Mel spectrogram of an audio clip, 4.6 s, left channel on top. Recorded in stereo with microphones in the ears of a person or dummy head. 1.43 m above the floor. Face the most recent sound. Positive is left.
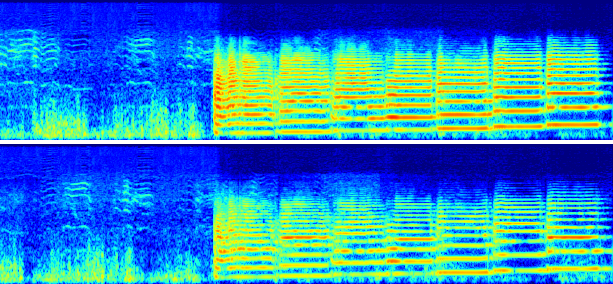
turn(degrees=45)  # may be behind; listen again after turning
